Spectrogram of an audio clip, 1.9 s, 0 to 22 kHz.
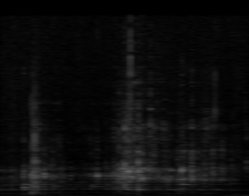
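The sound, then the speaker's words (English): A few quick slurping sips of Coke Zero from a copper Yeti metal tumbler, with soft liquid gurgles and a faint clink, moderately quiet with no talking. “Continuing on writing on page 147 after I take a sip of Coke Zero from the Copper Yeti.”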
